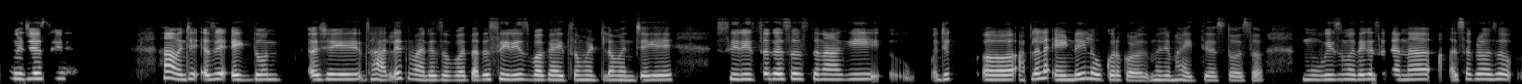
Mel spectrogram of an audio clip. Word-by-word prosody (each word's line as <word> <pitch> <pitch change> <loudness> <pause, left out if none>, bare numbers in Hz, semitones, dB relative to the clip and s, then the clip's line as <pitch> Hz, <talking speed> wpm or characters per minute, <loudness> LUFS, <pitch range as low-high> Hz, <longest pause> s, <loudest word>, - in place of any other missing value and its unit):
म्हणजे 260 0 +5
असे 270 +1 -2 1.0
हां, 300 -1 +8
म्हणजे 240 -1 +1
असे 250 +3 +4
1-2 225 +1 +2 0.4
असे 235 +1 +2 0.3
झालेत 240 +4 0
माझ्यासोबत. 205 -2 -1
आता 225 +3 +3
सीरीज 230 -1 +1
बघायचं 215 -1 +1
म्हटलं 210 0 -2
म्हणजे 205 +1 0 0.5
सीरीजचं 240 - 0
कसं 250 +1 +4
असतं 245 0 -3
ना, 230 -1 +2
की 240 +6 -2 0.2
म्हणजे 240 - -7 0.3
अ, 220 - +2 0.3
आपल्याला 250 +7 +1
एंडही 220 +4 +1
लवकर 225 -4 0
कळत 180 -2 -2
म्हणजे 210 0 -3
माहिती 195 -2 -5
असतं 190 0 -5
असं. 185 - -7 0.4
मूव्हीजमध्ये 225 +1 -2
कसं 235 +1 -2
त्यांना 230 +1 -1
सगळं 240 0 -1
असं 235 -1 0
225 Hz, 135 wpm, -20 LUFS, 210-240 Hz, 1.0 s, हां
